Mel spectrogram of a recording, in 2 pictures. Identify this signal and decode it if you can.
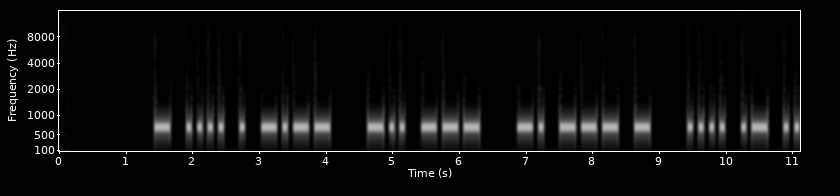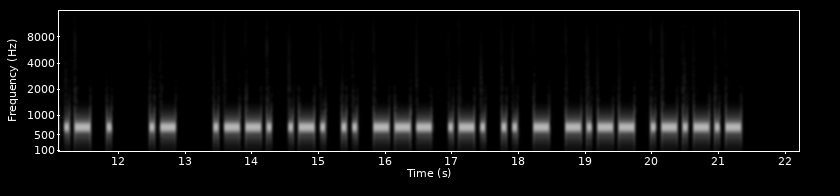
Morse code, heard as a keyed tone, about 15 wpm, 700 Hz. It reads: THEY DO NOT HAVE A PRIORITY.
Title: Sentences from Top 1600 Words 15wpm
